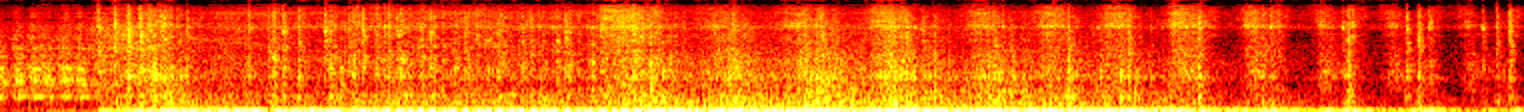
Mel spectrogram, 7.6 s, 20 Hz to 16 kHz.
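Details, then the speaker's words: 1980 Chevrolet Silverado 30 series big block (assumed 454), sat for years: the old carburetor isn't squirting, so it fires on starter fluid, revs briefly, then dies. Fuel starvation; the carburetor will be replaced. "Yeah, fuel's not getting through. We put that carburetor on."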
